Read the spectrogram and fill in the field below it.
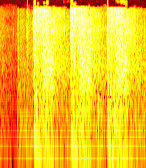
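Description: Three loud, close video game gunshots in an even rhythm, each a sharp blast with a short decaying tail, with no talking.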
